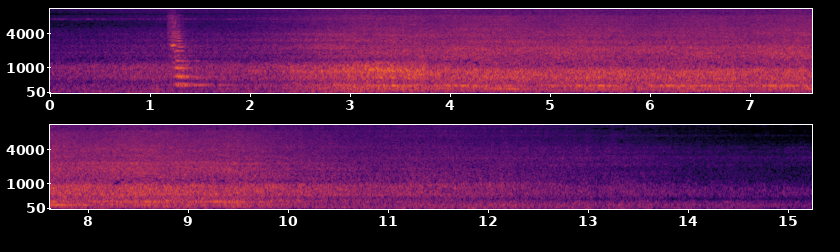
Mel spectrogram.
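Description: A passenger multiple-unit train sounds a short horn toot about a second in, then passes close by with a rush of wheels on rail and a steady hum from under the coaches. The noise fades as the train runs away.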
